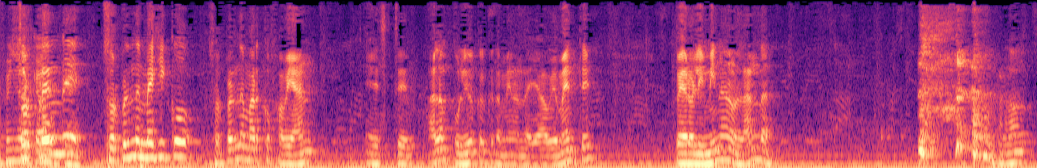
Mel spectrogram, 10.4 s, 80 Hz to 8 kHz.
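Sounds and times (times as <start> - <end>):
steady low hum: 0.0 - 10.3
speech: 0.1 - 6.2, 6.8 - 7.9, 9.2 - 10.3
harsh coughs: 9.2 - 10.1.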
